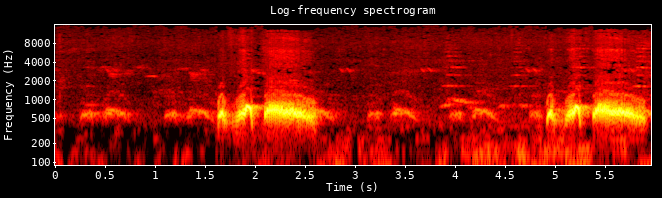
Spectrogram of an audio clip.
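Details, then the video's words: Spotted dove cooing, meant to lure other doves into calling: soft, low, repeated coos build into two loud phrases of short rising notes and a long sustained coo, about three seconds apart. "tekukur super gacor"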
